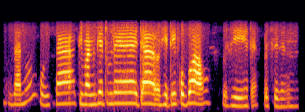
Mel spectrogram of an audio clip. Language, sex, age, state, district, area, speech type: Assamese, female, 18-30, Assam, Dhemaji, urban, conversation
